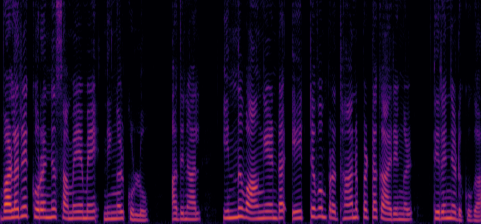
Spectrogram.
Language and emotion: Malayalam, neutral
